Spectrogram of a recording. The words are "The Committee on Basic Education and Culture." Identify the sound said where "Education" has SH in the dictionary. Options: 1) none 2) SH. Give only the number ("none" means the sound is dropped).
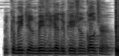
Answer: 1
